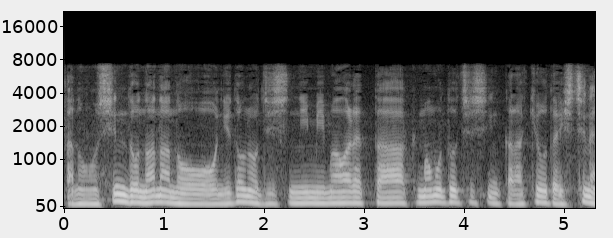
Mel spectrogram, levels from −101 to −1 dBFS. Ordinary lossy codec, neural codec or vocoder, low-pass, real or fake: none; none; 7.2 kHz; real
